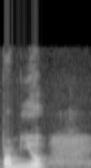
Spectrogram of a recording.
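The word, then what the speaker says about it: 파묘: Jenis tandanya itu merupakan simbol, makna denotasinya itu merupakan judul film, yang dalam Hangul itu dibacanya Pamyo, yang artinya penggalian, dan dalam bahasa Inggris namanya Exuma.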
